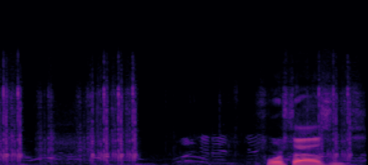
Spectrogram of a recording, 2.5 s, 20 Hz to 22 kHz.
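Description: Camera shutter firing in rapid bursts: two quick clusters of clicks in the first second, as the eclipse is photographed at a set exposure of 1/60 s.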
